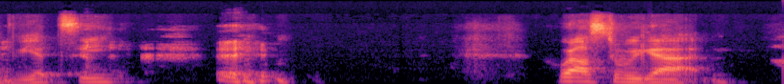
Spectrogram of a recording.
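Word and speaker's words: Wietse: over you know so pretty cool good for vietti venema oh i pronounced it right vietsi who else do we got all right on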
